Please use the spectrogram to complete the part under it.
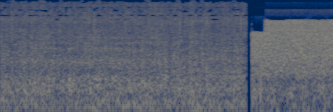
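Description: Rain patters on a window.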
